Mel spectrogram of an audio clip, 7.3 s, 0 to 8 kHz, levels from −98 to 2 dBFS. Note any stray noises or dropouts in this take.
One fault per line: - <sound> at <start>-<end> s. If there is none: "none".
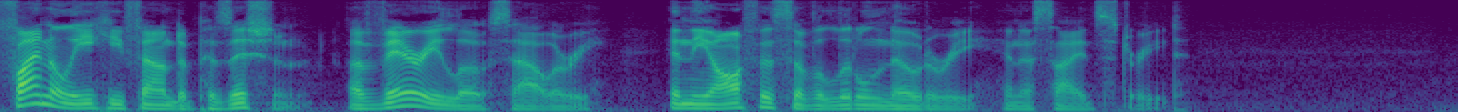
none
